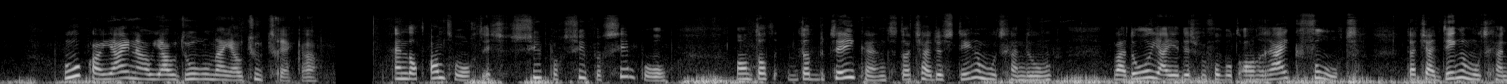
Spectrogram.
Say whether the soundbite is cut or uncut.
uncut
